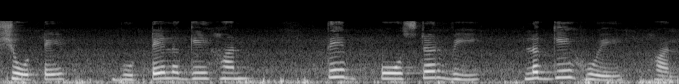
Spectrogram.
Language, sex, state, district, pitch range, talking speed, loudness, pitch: Punjabi, female, Punjab, Kapurthala, 230-280 Hz, 90 wpm, -17 LUFS, 265 Hz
